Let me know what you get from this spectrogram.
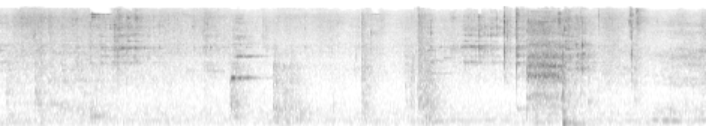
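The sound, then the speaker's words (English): Glasses of Appleton Estate rum and Coke clink together in a toast, a couple of light, ringing taps standing out against soft background rustling and movement. “Let's take it off. Cheers. Cheers.”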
